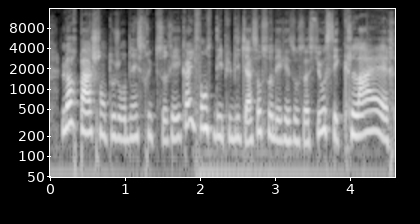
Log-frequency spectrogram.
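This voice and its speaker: Over a silent background in a very clean recording, a woman talks at a moderate pace, medium pitch and ordinary pitch variation. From Quebec, Lac-Saint-Jean. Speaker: copywriter and teacher. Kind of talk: podcast interview. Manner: casual, many fillers.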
